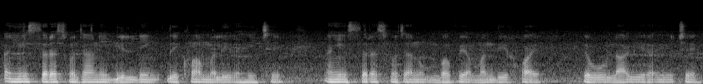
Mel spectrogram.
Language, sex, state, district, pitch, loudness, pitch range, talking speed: Gujarati, male, Gujarat, Gandhinagar, 110 Hz, -18 LUFS, 105-120 Hz, 155 wpm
